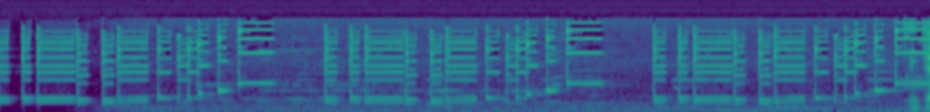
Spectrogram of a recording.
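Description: Phone ringtone from the video game Yakuza: Like a Dragon, a bright repeating electronic melody playing in bursts for the whole span, loud and close over a low game backdrop.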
